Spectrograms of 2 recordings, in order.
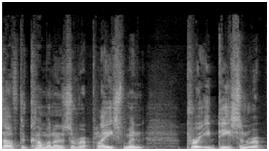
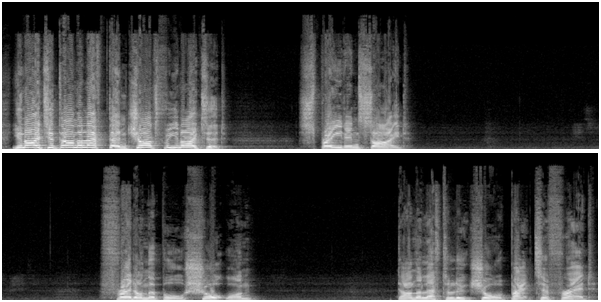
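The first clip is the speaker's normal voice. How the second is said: higher, louder match commentary, brisk calls; live play-by-play; 5 semitones higher, 6 dB louder than usual. Acted. Streamer calling the United attack, live commentary. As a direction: call the action as it happens.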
